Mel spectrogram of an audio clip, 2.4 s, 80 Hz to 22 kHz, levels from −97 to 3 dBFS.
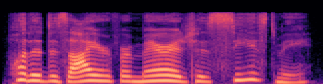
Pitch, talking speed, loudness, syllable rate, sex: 235 Hz, 200 wpm, -16 LUFS, 6.1 syllables/s, female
